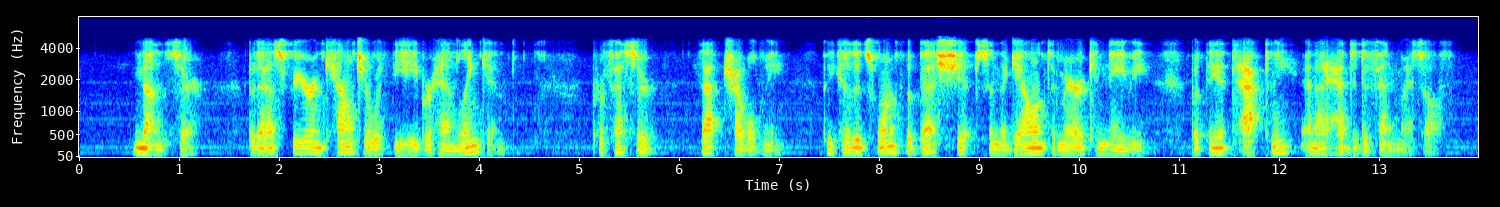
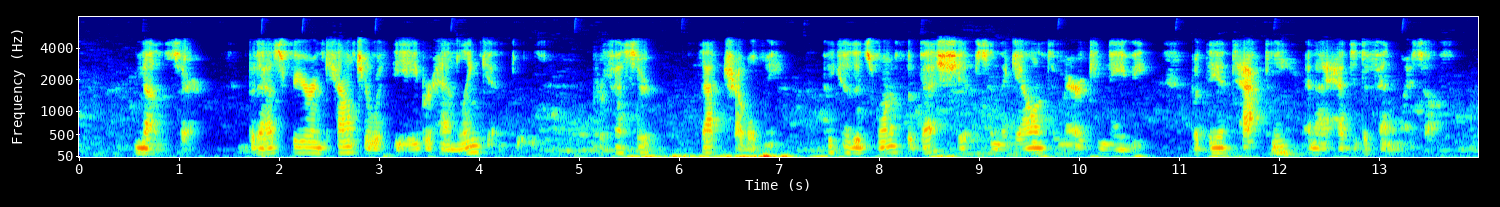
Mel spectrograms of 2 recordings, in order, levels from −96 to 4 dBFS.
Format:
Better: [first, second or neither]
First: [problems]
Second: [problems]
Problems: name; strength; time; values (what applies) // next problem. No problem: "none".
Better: first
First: none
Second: noise reduction (classical method log-MMSE)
